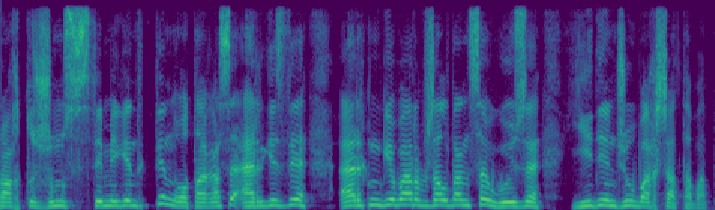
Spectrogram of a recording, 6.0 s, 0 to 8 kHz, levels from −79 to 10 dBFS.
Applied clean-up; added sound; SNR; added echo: neural mask model Resemble Enhance denoiser.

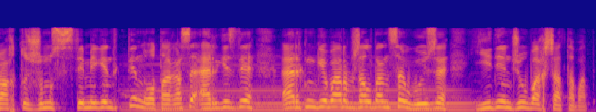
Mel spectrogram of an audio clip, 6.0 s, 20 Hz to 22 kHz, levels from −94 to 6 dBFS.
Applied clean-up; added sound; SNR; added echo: none; Bowed string instrument; 15 dB; none.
